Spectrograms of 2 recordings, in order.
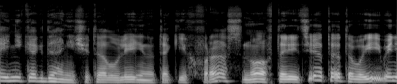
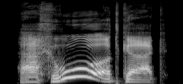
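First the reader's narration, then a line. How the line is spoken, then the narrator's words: Triumphant exclamation. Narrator (Russian): торжествующе воскликнул комсомолец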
